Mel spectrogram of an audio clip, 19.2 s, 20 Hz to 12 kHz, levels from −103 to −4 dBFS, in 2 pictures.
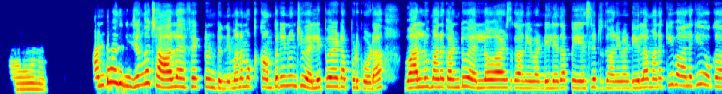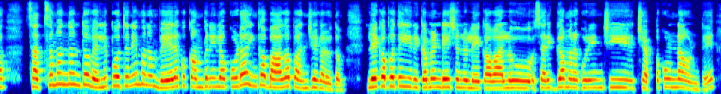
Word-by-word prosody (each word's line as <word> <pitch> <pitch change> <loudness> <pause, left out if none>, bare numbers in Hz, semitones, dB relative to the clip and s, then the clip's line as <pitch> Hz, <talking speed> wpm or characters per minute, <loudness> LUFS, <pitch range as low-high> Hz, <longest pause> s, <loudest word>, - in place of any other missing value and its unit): అవును. 210 0 -3 0.7
అంటే 355 +8 +3
అది 430 -2 +6
నిజంగా 340 +7 +2
చాలా 285 0 +6
ఎఫెక్ట్ 300 +1 -2
ఉంటుంది. 255 -4 -1
మనం 295 +3 -1
ఒక 310 - -16
కంపెనీ 300 +3 0
నుంచి 345 0 -4
వెళ్ళిపోయేటప్పుడు 290 +1 +2
కూడా, 230 0 +1 0.4
వాళ్ళు 275 +3 +5
మనకంటూ 290 +1 +1
యెల్లోఆర్స్ 275 +1 +3
గానివ్వండి. 250 -1 -1
లేదా 260 +2 0
పే 260 - +1
స్లిప్స్ 285 -3 -3
గానివ్వండి. 245 0 -4
ఇలా 285 +2 +1
మనకి 300 +6 -6
వాళ్ళకి 335 +2 -1
ఒక 325 -1 -2 0.5
సత్సంబంధంతో 370 +5 -2
వెళ్ళిపోతేనే, 330 +5 -1
మనం 350 -3 -6
వేరొక 290 +5 +3
కంపెనీలో 305 +1 -3
కూడా 350 +5 +1
ఇంకా 360 +2 -1
బాగా 280 +3 +2
పనిచేయగలుగుతాం. 250 -8 -3 0.4
లేకపోతే 320 +2 +5
ఈ - - -5
రికమెండేషన్‌లు 285 -1 +2
లేక 245 0 -2
వాళ్ళు 255 +1 +1 0.4
సరిగ్గా 270 +2 0
మన 280 -1 -2
గురించి 275 +1 -5 0.4
చెప్పకుండా 275 +4 -4
ఉంటే, 205 -2 -10
285 Hz, 135 wpm, -22 LUFS, 260-315 Hz, 0.7 s, అది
